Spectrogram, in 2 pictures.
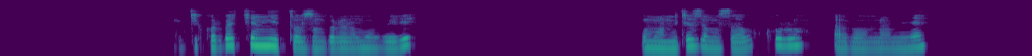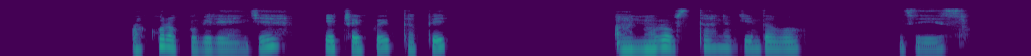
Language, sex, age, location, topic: Kinyarwanda, female, 25-35, Kigali, health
